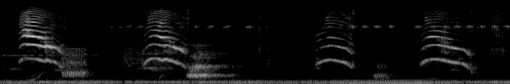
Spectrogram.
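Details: Mother cat beside her newborn kitten calls in clear rising-then-falling meows, four well-spaced cries with rich harmonics, a faint high tone and steady low hum beneath.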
